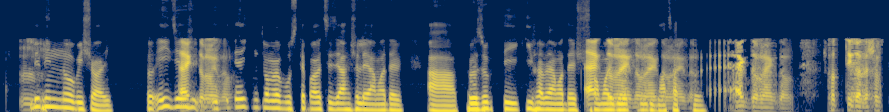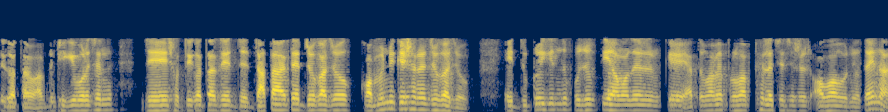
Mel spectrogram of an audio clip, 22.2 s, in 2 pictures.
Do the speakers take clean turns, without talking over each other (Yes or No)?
No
